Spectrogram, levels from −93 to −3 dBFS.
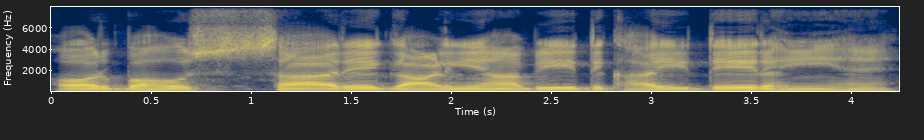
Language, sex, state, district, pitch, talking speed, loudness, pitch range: Hindi, male, Uttar Pradesh, Lucknow, 120 Hz, 125 wpm, -16 LUFS, 115-120 Hz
